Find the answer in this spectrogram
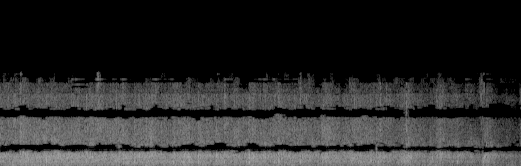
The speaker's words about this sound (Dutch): Ja, we mogen best even klappen, ja, dat mag best.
